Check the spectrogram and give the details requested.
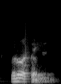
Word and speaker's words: Freud: Se pronuncia Freud. ¿Cómo? Freud, con O.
